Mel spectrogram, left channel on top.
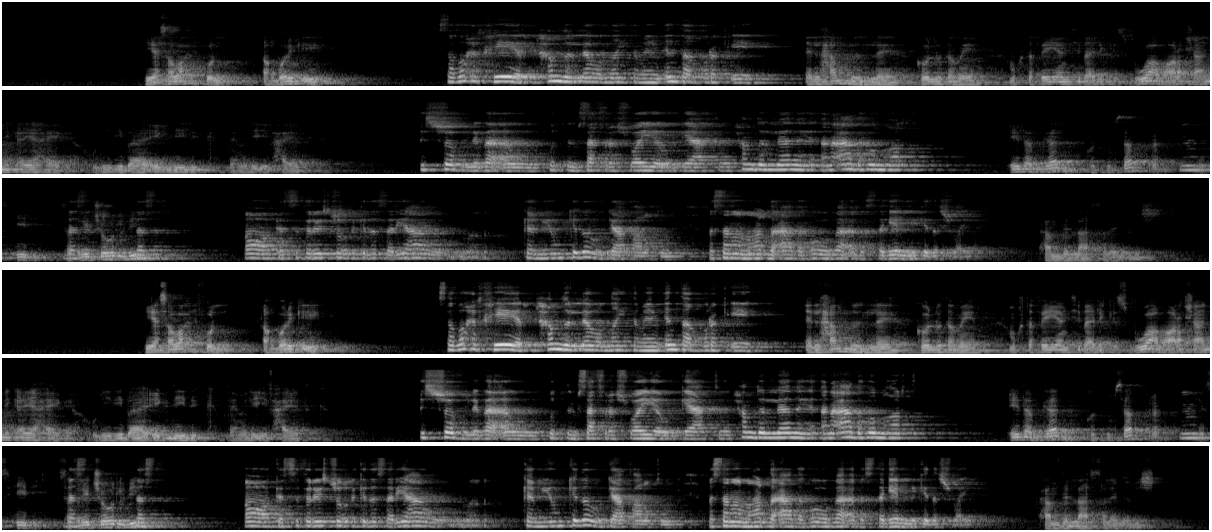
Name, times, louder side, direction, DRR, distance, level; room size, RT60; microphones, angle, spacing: voice 1, 1.4-2.3 2.6-3.2 8.0-14.1 14.4-15.1 22.2-23.7 24.0-25.6 34.5-35.7, right 2 dB, 90° right, 6 dB, 2.1 m, -29 dB
voice 2, 4.4-7.5 16.3-21.1 23.9-24.1 24.8-24.9 25.5-25.6 26.6-29.0 29.4-30.9 31.2-33.9, right 3 dB, 65° right, 7 dB, 1.7 m, -23 dB
28.5 x 20.0 x 8.0 m, 1.1 s
head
